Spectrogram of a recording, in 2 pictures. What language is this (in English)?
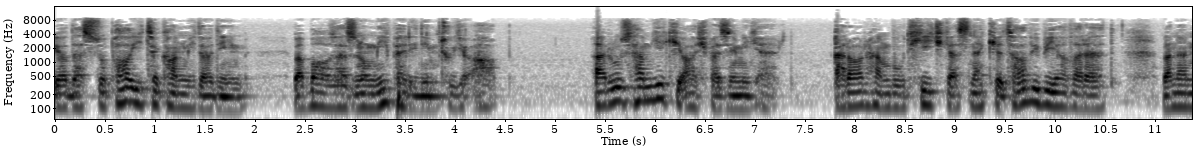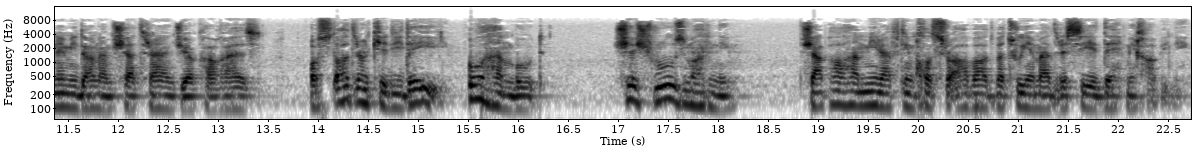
Persian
